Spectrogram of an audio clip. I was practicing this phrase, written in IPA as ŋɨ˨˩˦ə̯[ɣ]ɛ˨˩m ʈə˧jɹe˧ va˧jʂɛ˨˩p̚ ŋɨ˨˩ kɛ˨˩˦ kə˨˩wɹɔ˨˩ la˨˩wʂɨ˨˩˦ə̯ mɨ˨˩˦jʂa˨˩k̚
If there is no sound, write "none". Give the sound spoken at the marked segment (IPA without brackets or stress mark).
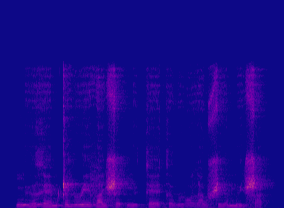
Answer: ɣ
